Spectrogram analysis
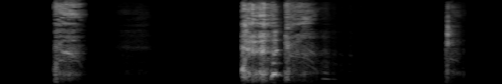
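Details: Four separate adult coughs, one a quick double burst with a loose, rattly tail; wet productive cough.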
